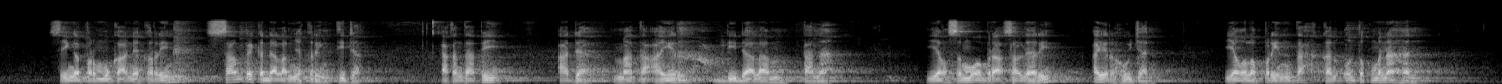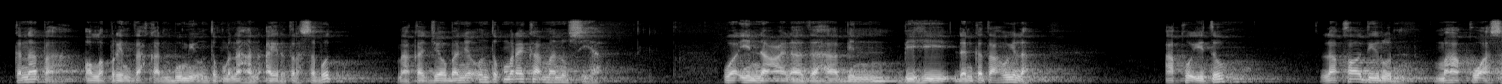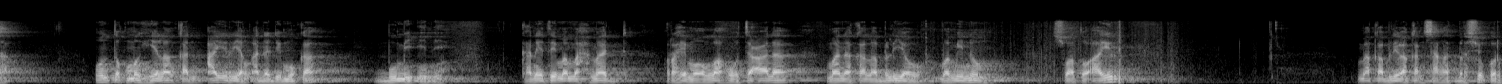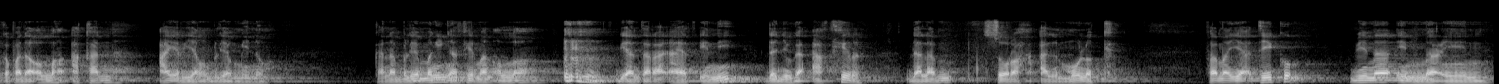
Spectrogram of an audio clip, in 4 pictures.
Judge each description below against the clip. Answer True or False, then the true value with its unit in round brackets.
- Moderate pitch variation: False (2.2 semitones)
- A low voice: True (85 Hz)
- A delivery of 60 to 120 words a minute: True (100 wpm)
